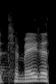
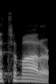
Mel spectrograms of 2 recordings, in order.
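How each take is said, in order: First: Tomato with AY, tuh-MAY-tuh; American pronunciation. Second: Tomato with AH, tuh-MAH-tuh; alternative pronunciation. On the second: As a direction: say tomato with "ma" as in mama. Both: Shown as a demonstration. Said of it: "It's like, uh".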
